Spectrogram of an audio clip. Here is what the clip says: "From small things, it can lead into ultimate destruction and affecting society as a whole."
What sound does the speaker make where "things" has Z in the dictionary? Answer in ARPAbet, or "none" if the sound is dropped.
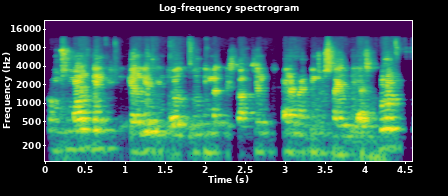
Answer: none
